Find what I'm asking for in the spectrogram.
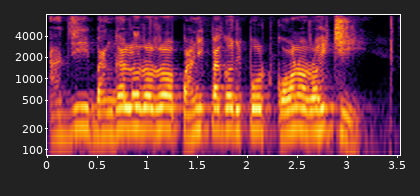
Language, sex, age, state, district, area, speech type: Odia, male, 60+, Odisha, Bhadrak, rural, read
